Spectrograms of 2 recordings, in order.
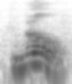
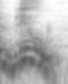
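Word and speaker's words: blew: তারপরে আসছে বাতাস দেওয়া, বাতাস দেওয়া বা বাতাস বওয়া, ব্লো, উইন্ড ব্লোজ বলা হয়, ব্লো। পাস্ট টেন্স হবে ব্লিউ, ব্লু, এটাকে বলা হয় ব্লিউ, এখানে লিখছি ব্লিউ কিন্তু উচ্চারণটা হবে ব্লু, ব্লো, ব্লিউ, ব্লোন।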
